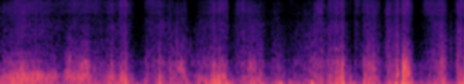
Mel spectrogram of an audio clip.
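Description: Long dark-painted nails and fingertips scratch, rub and squeeze a medium-sized, soft, stuffed dark grey velvet cushion held close to the microphone. The result is a quiet, muffled, low-pitched rustling and scraping with little high end, marked by a few short, slightly louder scratches.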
